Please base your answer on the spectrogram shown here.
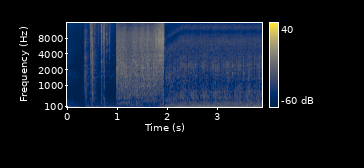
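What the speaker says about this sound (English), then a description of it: "But let's start this one up." A few clicks and a starter whir lead into a Delahaye replica car engine in Car Mechanic Simulator 2021 catching and settling into a loud, steady, low rumble up close.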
